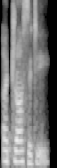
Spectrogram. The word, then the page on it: atrocity: Indian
